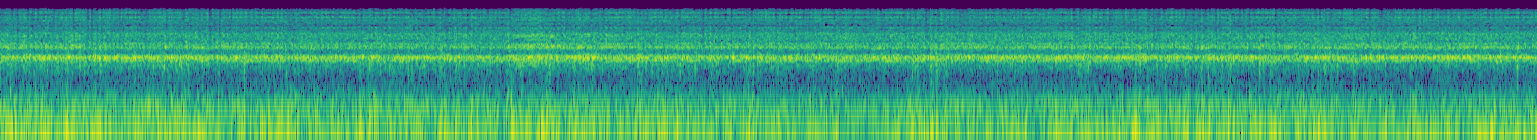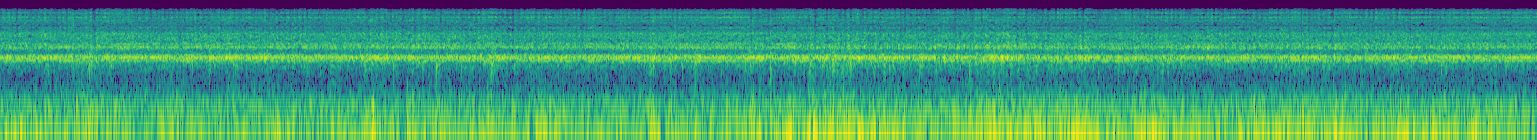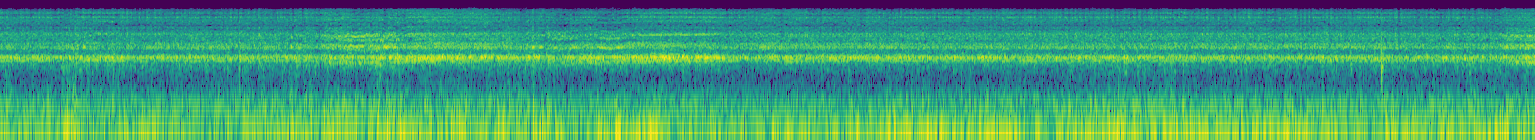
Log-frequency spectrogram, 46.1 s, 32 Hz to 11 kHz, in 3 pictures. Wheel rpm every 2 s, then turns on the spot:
230, 230, 230, 230, 230, 230, 230, 230, 230, 230, 230, 230, 230, 230, 240, 230, 230, 220, 220, 230, 240, 230, 230.
none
